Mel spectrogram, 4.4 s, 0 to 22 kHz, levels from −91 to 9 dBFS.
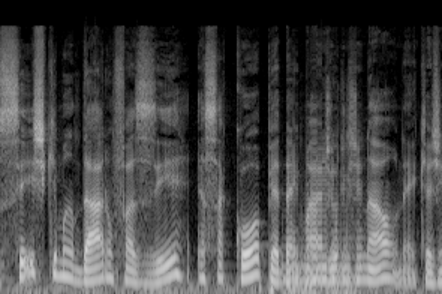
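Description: From 2.82 to 3.66 s, after "mandaram fazer essa cópia", new audio likely arrived too seldom, so playback looped a 7.5 ms buffer in place of about half the real signal. This robotic sound from repeated short buffers imposes a rigid, metallic 133 Hz buzz on the speech.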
